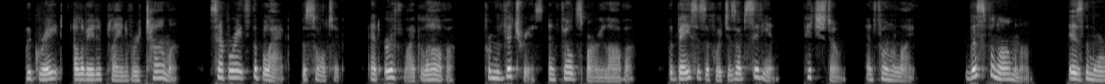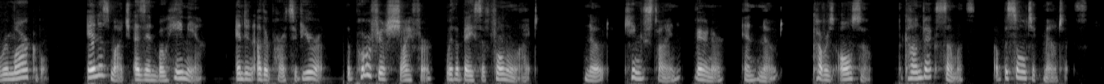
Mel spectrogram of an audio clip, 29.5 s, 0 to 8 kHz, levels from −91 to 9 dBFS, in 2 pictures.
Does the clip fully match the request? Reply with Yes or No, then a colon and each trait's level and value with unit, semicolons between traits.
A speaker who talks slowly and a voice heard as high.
Yes: slow, 125 wpm; high, 205 Hz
